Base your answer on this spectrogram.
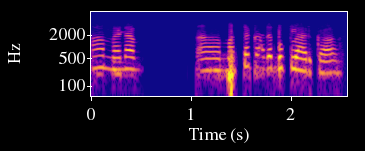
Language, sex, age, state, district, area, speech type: Tamil, female, 18-30, Tamil Nadu, Mayiladuthurai, rural, conversation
